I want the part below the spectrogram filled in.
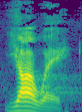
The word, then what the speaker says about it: Yahweh: It is actually a four-letter word in Hebrew spelled Yod, He, Vav, He, or loosely in English, YHWH, sometimes pronounced Yahweh.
